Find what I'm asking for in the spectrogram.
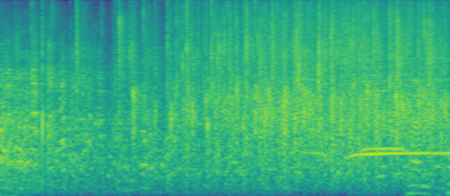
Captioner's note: cheering and applause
